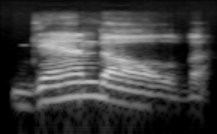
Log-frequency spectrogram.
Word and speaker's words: Gandalf: he wrote is that if a word ends in the letter f it's supposed to sound soft like a v like elve and dwarve and gandalf everyone has been mispronouncing gandalf according to tolkien's own pronunciation guide in the return of the king mexico tell me the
